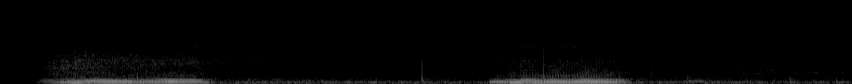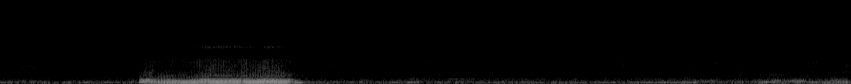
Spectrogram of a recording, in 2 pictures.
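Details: Sleeping dog snoring: deep, regular rumbling snores about every five seconds, roughly 12 breaths a minute.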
